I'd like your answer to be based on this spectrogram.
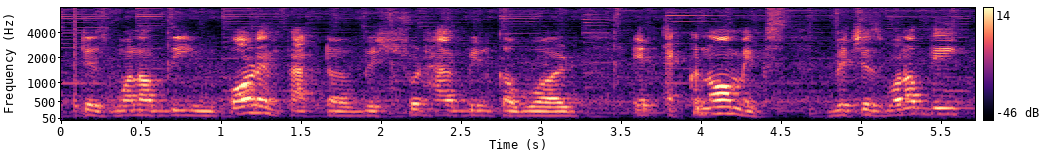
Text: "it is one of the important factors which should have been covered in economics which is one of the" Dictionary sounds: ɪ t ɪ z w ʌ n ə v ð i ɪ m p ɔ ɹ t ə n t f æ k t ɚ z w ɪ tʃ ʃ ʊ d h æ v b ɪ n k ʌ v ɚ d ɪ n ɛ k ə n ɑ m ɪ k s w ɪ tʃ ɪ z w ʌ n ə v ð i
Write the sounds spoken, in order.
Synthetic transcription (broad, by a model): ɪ t ɪ z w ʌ n ə v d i ɪ m p ɔ ɹ t ə n t f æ k t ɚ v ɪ tʃ ʃ ʊ d h æ v b ɪ n k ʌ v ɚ d ɪ n ɛ k ə n ɑ m ɪ k s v ɪ tʃ ɪ z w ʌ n ə v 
